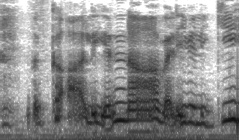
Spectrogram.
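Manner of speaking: put-on slow, soft lament of a tired old mother; groaning old mother.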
